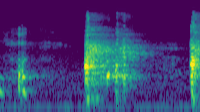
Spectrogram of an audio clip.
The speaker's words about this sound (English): Excuse me. Only one cough, though.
